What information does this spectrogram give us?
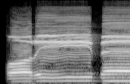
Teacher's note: قریبا قاف حروف مستعلیہ میں سے پر پڑا جائے گا.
